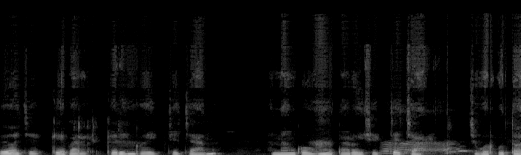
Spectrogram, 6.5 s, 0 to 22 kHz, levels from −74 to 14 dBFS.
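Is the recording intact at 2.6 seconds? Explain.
No. At 2.6 seconds the speech carries plainly audible Opus compression damage, present throughout the clip. The likely cause is Opus in its music (CELT) mode at a low rate, which fits about 24 kbps. The encoder keeps each band's energy but, short of bits, fills bands with folded copies of lower bands or with noise. So tones sound grainy and rough, not swirly. The bandwidth stays full, extending to about 20.1 kHz.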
